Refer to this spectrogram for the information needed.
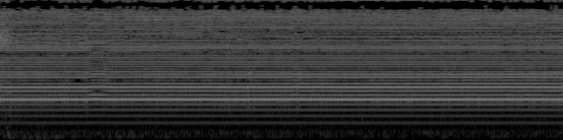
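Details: Andis shaver (owner suspects a burnt board): a steady high-pitched motor buzz with a strong mains-like hum, no load changes; the shaver heats up quickly, overheating.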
